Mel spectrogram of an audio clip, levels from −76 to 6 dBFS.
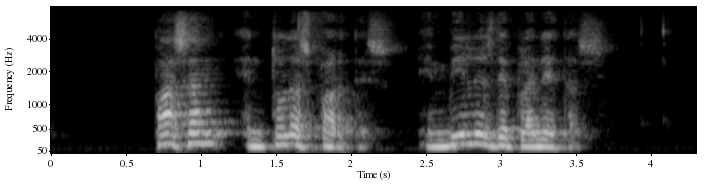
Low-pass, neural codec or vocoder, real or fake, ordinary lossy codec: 7.2 kHz; codec, 16 kHz in and 24 kHz out, 1 kbps, XY-Tokenizer; fake; AAC, 48 kbps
